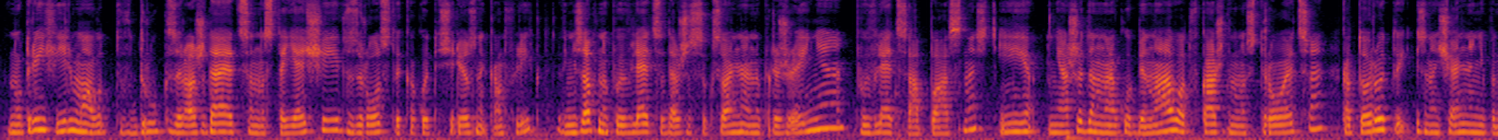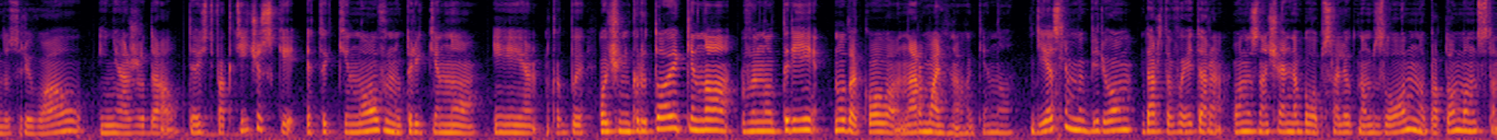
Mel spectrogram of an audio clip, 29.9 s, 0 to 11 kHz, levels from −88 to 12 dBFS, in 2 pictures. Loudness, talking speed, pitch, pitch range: -20 LUFS, 130 wpm, 195 Hz, 180-220 Hz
